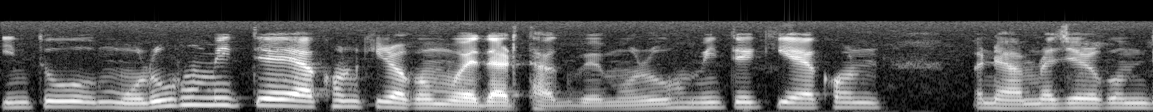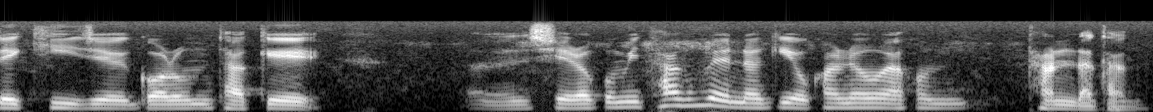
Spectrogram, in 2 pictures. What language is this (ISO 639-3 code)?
ben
